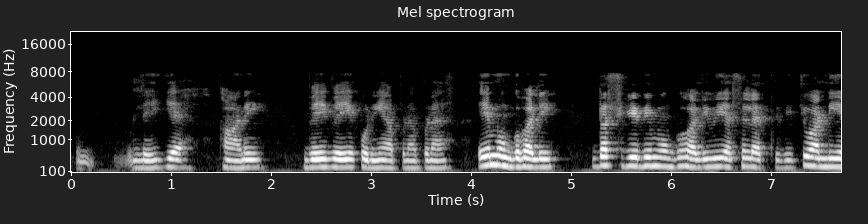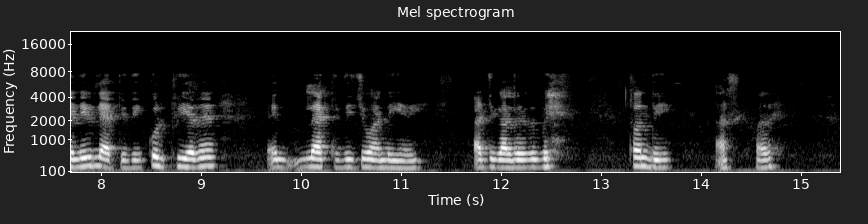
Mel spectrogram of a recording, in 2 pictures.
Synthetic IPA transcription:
leiːɛː | pʰaːɽ̃iː | beːiːbeːiːkoɽɪjãːəpnãːpnãː | eːmʊŋɡpaːliː | d̪əskeːd̪iːmʊŋɡbʰaːliːiːəsẽːlɛːt̪iːd̪iːt͡ʃʊaːnːiːãːd̪iːʋiːlɛːt̪iːd̪iːkʊlpʰiːəsẽː | lɛːt̪iːd̪iːt͡ʃʊaːniːaiː | ə̰d͡ʒɡəld̪eɾʊbeː | t̪ʰõːnd̪iː | ə̰səɾ

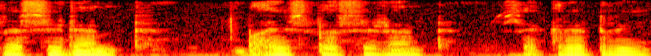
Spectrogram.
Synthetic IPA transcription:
pɾesiɖeɳʈ | ʋajspɾesiɖeɳʈ | sekɾeʈɾi

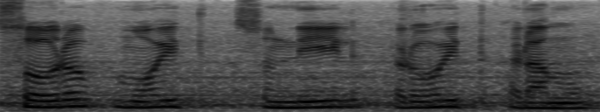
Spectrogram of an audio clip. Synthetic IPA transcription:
soːɾəkmoːɦɪt̪ | sʊnd̪iːlɾoːɦɪt̪ɾaːmuː

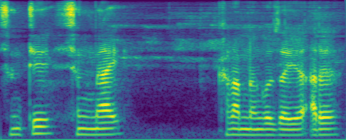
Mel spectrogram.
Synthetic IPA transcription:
sɯŋtʰisɯŋnaj | kʰalamnaŋɡɯzajɯʔaɾɯ

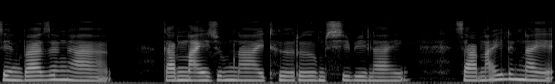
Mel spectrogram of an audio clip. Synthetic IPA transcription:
zenbazɯŋa | ɡ̥anːajzumnajtʰɯɾɯmsibinaj | z̥anajlɯŋnaj

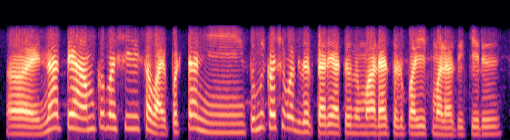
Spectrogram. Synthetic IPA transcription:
ɦəjnat̪eamkəməɕisəʋajpəɽ̚ʈaːnit̪umiːkəɕebəɡd̪əɾt̪aɾeat̪ənmaɽjaɾt̪əɽpajekməɭat̪ikeɾə

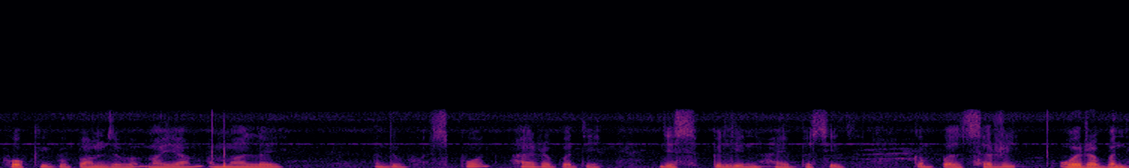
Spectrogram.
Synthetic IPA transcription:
hokːiɡupamzɐbɐmɐjamɐmalɐj | ɐdubuspot̚hajɾɐbɐdidisi̥plinhajbɐsidikɐmpɐlsɐɾiojɾɐbɐni

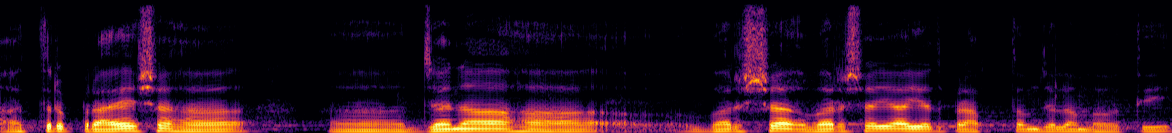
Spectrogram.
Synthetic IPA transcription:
ɐ̰t̪ɾɐpɾaːjɐʃɐɦɐ | d͡ʒɐnaːɦɐ̆ | ʋɐɾʂɐʋɐɾʃɐjaːjɐt̪pɾaːp̚t̪ɐmd͡ʒɐlɐmbʱɐʋɐt̪i

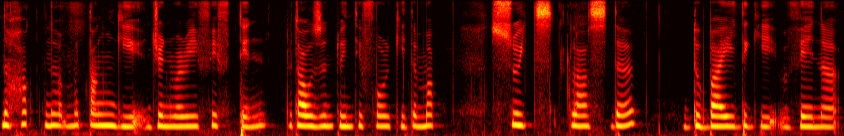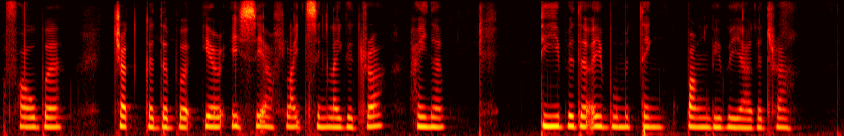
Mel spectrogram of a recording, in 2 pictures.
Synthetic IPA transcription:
nɐhak̚nɐmɐtaŋɡid͡ʒanuɐɾipʰipʰtin | tut̪ʰawzɐntwentipʰoɾkidɐmɐk̚ | switsklasdɐ | dubajdɐɡivenapʰawbɐ | t͡ʃɐt̚kɐdɐbɐeɾesiapʰlajt̚siŋlajɡɐdɾa | hajnɐ | tibɐdɐʔɐjbumɐteŋpaŋbibɐjaɡɐdɾa

